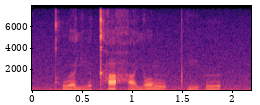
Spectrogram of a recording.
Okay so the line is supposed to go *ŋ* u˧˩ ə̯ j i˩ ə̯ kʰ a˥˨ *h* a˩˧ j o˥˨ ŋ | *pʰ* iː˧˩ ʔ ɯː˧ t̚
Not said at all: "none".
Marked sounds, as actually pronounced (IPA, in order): kʰ, h, pʰ

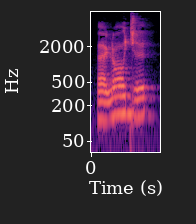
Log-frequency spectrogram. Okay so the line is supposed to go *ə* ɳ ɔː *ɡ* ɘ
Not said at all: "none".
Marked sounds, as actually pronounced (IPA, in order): ɐ, ɟ

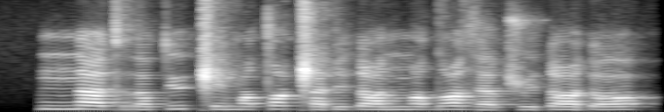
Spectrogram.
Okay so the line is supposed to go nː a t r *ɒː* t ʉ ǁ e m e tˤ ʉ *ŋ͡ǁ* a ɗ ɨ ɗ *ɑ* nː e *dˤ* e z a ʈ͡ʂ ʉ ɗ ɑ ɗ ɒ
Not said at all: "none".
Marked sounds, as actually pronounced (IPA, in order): ɒ, ǁ, ɑ, dˤ

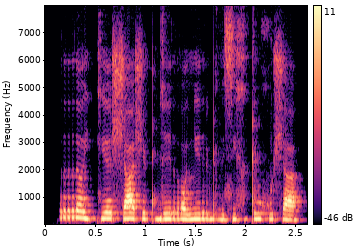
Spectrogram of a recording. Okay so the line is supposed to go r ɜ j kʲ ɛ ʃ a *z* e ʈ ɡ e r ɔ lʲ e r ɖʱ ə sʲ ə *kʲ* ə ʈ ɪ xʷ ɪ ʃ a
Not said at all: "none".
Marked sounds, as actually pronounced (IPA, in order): ʃ, xʲ

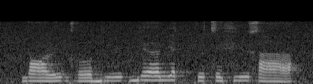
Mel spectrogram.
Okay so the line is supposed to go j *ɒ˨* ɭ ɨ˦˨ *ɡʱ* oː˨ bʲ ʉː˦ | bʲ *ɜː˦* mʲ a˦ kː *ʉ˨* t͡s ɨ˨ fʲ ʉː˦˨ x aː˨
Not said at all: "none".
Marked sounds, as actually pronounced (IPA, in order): ɒː˨, ɡʱ, ɜː˦, ʉ˨

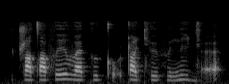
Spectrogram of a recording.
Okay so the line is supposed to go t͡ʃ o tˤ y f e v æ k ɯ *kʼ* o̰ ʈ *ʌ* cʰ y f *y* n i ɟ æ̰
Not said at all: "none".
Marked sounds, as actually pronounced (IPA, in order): kʼ, ɑ, y

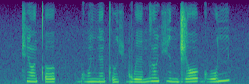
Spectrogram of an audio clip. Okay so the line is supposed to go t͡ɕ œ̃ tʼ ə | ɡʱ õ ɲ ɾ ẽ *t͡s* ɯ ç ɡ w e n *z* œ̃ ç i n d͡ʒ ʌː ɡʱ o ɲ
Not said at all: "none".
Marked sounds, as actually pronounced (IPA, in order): tʼ, z

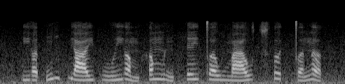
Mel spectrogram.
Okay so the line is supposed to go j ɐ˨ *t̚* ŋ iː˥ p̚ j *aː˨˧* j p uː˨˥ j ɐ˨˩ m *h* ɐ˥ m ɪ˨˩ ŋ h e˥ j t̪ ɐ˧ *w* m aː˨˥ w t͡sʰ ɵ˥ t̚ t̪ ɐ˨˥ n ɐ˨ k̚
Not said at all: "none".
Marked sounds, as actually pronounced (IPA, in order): t̚, aː˨˧, h, w

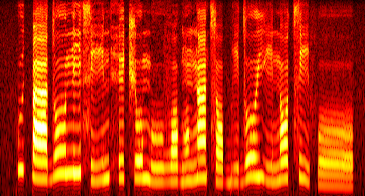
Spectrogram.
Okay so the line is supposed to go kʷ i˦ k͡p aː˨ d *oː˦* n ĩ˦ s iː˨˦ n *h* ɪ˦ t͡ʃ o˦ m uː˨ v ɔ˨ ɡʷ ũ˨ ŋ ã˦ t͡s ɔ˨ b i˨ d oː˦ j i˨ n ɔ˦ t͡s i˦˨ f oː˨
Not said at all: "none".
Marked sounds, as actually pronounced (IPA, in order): oː˦, h

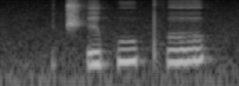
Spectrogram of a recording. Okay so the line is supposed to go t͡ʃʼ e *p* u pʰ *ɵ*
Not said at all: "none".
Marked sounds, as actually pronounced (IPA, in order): p, ɤ

